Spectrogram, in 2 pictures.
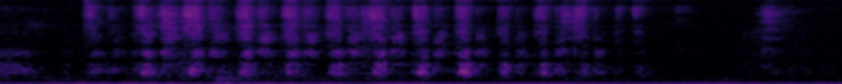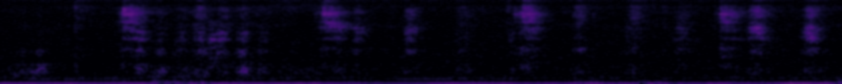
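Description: Faint scratching of a brown marker tip on sketchbook paper as an area is coloured in: quick back-and-forth strokes for the first few seconds, then slower, separate strokes. A steady low hum runs underneath.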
